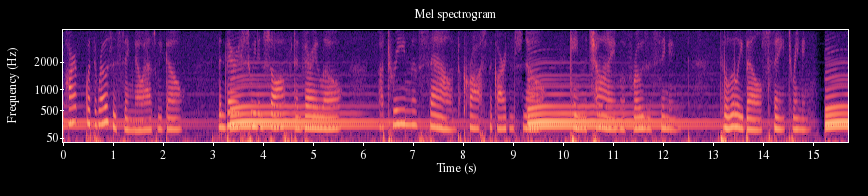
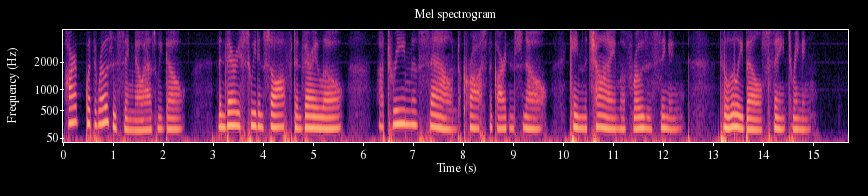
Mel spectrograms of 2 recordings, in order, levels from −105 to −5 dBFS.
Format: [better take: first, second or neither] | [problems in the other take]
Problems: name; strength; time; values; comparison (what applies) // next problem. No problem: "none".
second | background sound (Guitar); 1 dB above the speech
